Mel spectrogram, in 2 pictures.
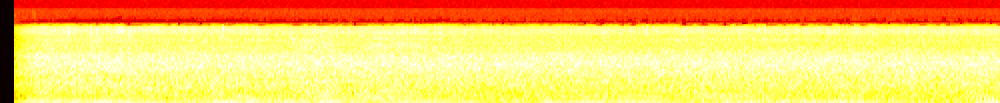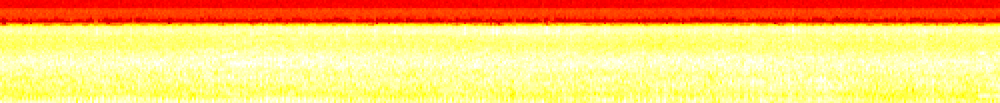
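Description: Heavy rain pouring steadily, with the engines of cars driving through the flooded street running underneath.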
